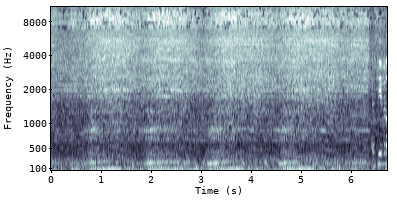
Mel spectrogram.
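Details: 2006 Ford F-150, 198,000 miles, oil-starved, restarted after water was cranked out with plugs removed: lumpy uneven idle with irregular heavy thumps under the exhaust note; rod knock from bent connecting rod.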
